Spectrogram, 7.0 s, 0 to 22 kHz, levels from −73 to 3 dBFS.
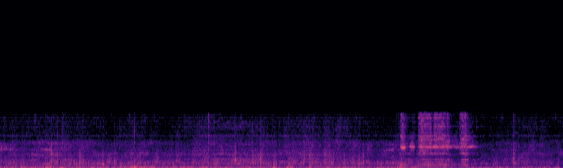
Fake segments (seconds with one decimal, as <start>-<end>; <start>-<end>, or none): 0.0-7.0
